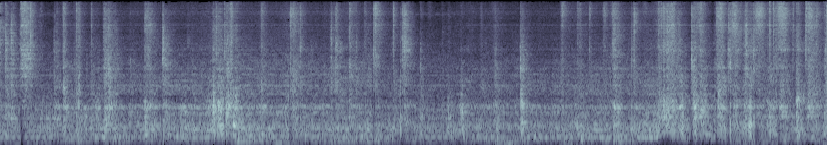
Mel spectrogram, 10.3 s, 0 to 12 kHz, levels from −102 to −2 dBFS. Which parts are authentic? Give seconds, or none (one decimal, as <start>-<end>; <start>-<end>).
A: 0.0-0.7; 5.2-5.7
